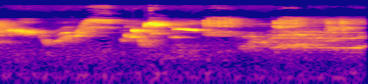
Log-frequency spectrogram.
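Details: White-rumped shama singing a lure song meant to provoke other birds to sing: rich, fluid phrases of rising and falling whistles mixed with buzzy, squeaky notes, delivered continuously against a quiet background.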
